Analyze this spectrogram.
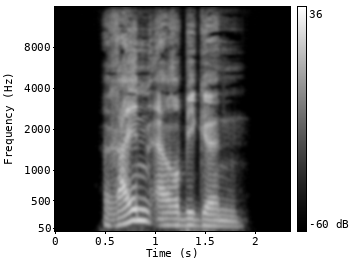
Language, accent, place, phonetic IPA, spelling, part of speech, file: German, Germany, Berlin, [ˈʁaɪ̯nˌʔɛʁbɪɡn̩], reinerbigen, adjective, De-reinerbigen.ogg
- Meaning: inflection of reinerbig: 1. strong genitive masculine/neuter singular 2. weak/mixed genitive/dative all-gender singular 3. strong/weak/mixed accusative masculine singular 4. strong dative plural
